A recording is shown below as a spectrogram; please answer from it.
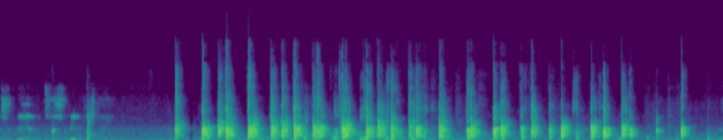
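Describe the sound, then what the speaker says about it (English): Audience applause for a speaker at a local government launch event, starting faintly after a moment of quiet and swelling into steady, close clapping that continues to the end. "A round of applause for him, please."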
